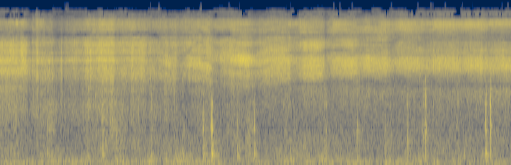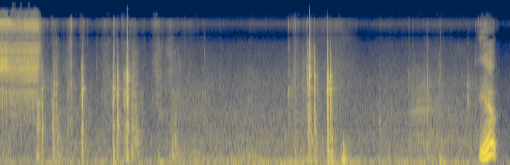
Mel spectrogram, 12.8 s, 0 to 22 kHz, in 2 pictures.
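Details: Johnson 25 hp outboard (25R71, 1971 or 1977) gearcase under air pressure test: steady high hiss for about seven seconds; air leaking where a screw was missing its O-ring, later fixed with new O-ring.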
